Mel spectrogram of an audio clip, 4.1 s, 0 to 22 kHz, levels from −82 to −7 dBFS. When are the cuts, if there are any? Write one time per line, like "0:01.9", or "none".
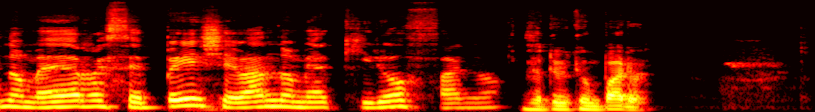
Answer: none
